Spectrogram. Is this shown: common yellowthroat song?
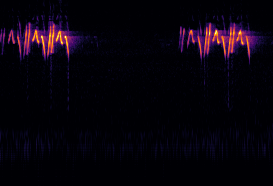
yes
